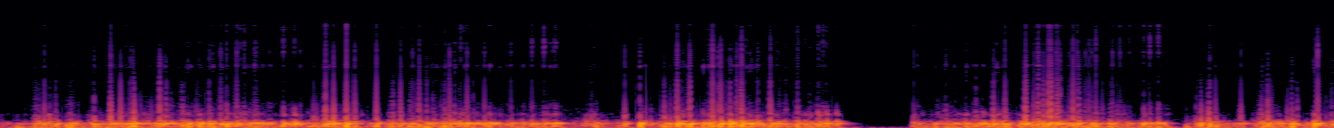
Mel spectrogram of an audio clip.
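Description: Fingernails and fingertips of both hands scratch a black foam microphone windscreen, producing a dense, muffled, rumbling rustle concentrated in the low range. The scratching continues steadily, stops briefly for a moment of near silence just before the six-second mark, then resumes.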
